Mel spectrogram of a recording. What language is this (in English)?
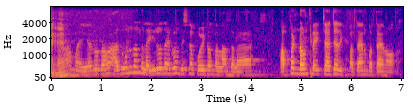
Tamil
